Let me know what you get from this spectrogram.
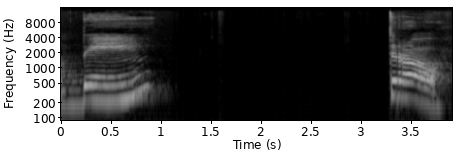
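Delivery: "Den" nasal, then a pause, then an open "tro"; syllables split apart. Shown as a demonstration. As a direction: break the word into "Den" and "tro". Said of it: "Tro é a parte do som aberto, mas den". ("Den" nasal, pausa, "tro" aberto)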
